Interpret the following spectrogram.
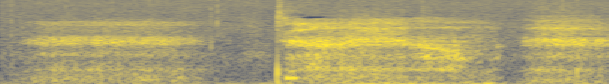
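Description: A woman's breathy, whispered vocal sounds close to the microphone, three in quick succession.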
